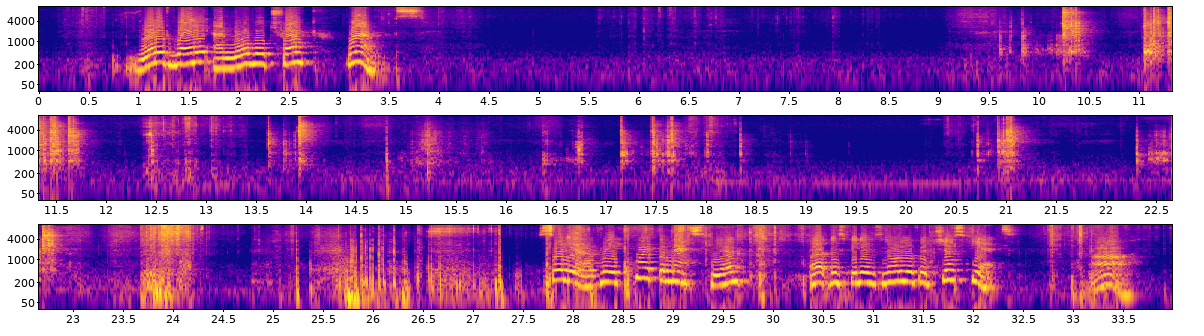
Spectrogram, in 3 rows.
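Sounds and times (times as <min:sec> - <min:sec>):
packaging rustling: 0:00.0 - 0:01.0, 0:05.4 - 0:18.4, 0:22.8 - 0:27.6, 0:28.4 - 0:33.9
plastic toy parts clattering: 0:09.6 - 0:14.2.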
